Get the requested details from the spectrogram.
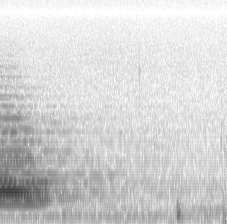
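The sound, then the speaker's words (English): A loud, harmonic train horn blares and fades within half a second, leaving a low, steady rumble of a train passing on a railroad track in Clear, Alabama, with a brief thump near the end. “Who decided to shoot a podcast on the railroad track in Clear, Alabama?”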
